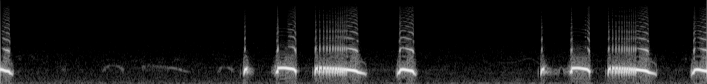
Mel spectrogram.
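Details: Spotted dove used as a decoy bird, repeating low coo phrases of short clipped notes and a long rolling coo that falls at the end. Faint softer coos come in between.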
